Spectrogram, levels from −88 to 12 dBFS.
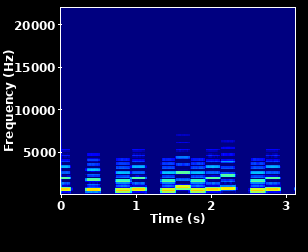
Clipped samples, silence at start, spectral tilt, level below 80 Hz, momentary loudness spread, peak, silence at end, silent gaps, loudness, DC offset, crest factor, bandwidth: under 0.1%; 0 s; 4.5 dB/octave; under -90 dBFS; 3 LU; -18 dBFS; 0.2 s; 0.15-0.30 s, 0.55-0.71 s, 1.14-1.30 s, 2.35-2.50 s; -25 LUFS; under 0.1%; 6 dB; 4.7 kHz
